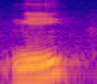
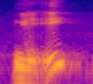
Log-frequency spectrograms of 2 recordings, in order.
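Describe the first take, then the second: First: The word is said on a level tone. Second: The word is said on a broken rising tone. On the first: It is a person's name. "with no accent, that is the name Ngi" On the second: It means to think. "With the tilde, ngi, think"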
